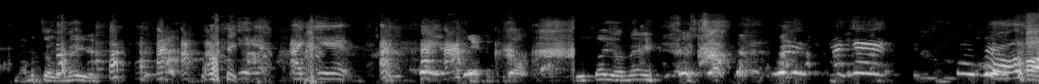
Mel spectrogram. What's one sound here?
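Several men laugh heartily over an online call.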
